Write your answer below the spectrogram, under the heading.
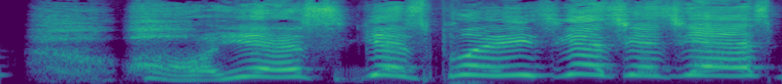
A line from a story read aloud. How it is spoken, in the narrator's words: bellowed all the animals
